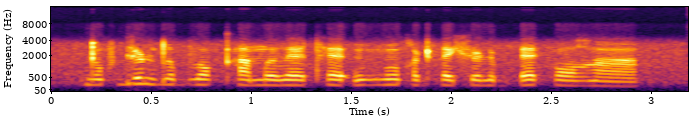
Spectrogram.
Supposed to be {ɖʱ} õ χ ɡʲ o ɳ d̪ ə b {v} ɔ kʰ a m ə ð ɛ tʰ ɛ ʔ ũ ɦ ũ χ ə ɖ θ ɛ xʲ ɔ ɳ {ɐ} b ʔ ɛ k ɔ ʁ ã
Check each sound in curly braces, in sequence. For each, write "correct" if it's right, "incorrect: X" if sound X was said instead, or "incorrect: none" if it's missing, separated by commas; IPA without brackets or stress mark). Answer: incorrect: ɖ, incorrect: ð, incorrect: ə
